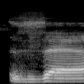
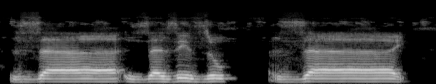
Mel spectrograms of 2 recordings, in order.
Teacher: 2 দাঁত একসাথে লাগিয়ে জিভটাকে নিচের, আমাদের নিচের দাঁতের পজিশনে রেখে যা, একটু জিজি আওয়াজ হবে, শক্ত এরকম আওয়াজ হবে যা, জাজিজু যাই।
